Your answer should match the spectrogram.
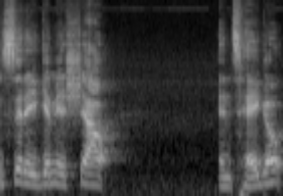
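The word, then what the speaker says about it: Antigo: Antgo. Oh, it's Antgo. I never knew that. I always thought it was Antiggo.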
